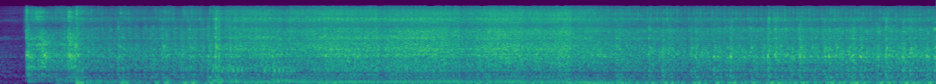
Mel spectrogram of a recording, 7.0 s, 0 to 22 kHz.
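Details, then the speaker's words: Bimota DB4 ie with Ducati twin, 10k miles, belts done, cold start on choke: catches at once into a fast, even, throbbing idle with a light dry-clutch rattle; normal cold start. "old school got a choke here a fast idol so revits bits off ducati clutch rattle you'll hear that"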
